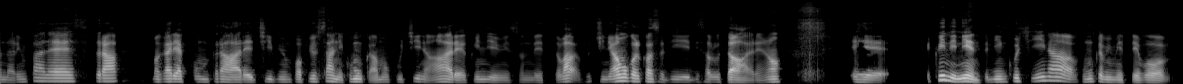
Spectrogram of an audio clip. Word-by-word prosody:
andare 105 Hz, 0 st, -13 dB
in 120 Hz, -, -12 dB
palestra, 145 Hz, -1 st, +1 dB, 0.3 s
magari 130 Hz, +1 st, +1 dB
a 125 Hz, -, +2 dB
comprare 120 Hz, -3 st, -1 dB
cibi 120 Hz, -1 st, -11 dB
un 115 Hz, -, -10 dB
po' 115 Hz, -1 st, -5 dB
più 135 Hz, -, -6 dB
sani, 130 Hz, -4 st, -1 dB
comunque 130 Hz, -3 st, -3 dB
amo 110 Hz, +1 st, -6 dB
cucinare, 115 Hz, -1 st, -1 dB
quindi 120 Hz, -3 st, -8 dB
mi 105 Hz, -1 st, -12 dB
son 105 Hz, +1 st, -20 dB
detto: 100 Hz, -1 st, -14 dB
"Va -, -, +3 dB
b -, -, -26 dB
cuciniamo 135 Hz, +7 st, +4 dB
qualcosa 135 Hz, -5 st, +1 dB
di 115 Hz, 0 st, -8 dB
di -, -, -20 dB
salutare, 105 Hz, -3 st, +1 dB
no." 120 Hz, +4 st, -1 dB, 0.6 s
E 115 Hz, -3 st, -3 dB, 0.3 s
e -, -, -18 dB
quindi 205 Hz, -8 st, +6 dB
niente, 130 Hz, -6 st, +7 dB
lì 125 Hz, +2 st, -1 dB
in 125 Hz, -, -5 dB
cucina, 160 Hz, 0 st, +1 dB
comunque 130 Hz, +3 st, -3 dB
mi 115 Hz, -, -2 dB
mettevo 105 Hz, -4 st, -2 dB
120 Hz, 180 wpm, -26 LUFS, 110-135 Hz, 0.6 s, niente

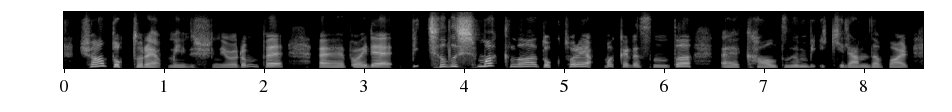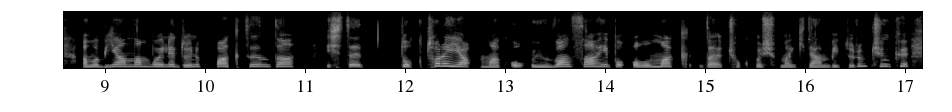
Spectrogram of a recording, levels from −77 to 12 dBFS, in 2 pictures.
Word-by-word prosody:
şu 270 Hz, -, +2 dB
an 335 Hz, -, +4 dB
doktora 220 Hz, -5 st, +4 dB
yapmayı 155 Hz, -3 st, -1 dB
düşünüyorum 150 Hz, -, -4 dB
ve, 225 Hz, -1 st, +8 dB, 0.4 s
eee, 175 Hz, -1 st, +3 dB
böyle, 210 Hz, +2 st, +5 dB, 0.2 s
bir 300 Hz, -, -9 dB
çalışmakla 275 Hz, -1 st, +7 dB
doktora 255 Hz, +4 st, 0 dB
yapmak 250 Hz, -1 st, -1 dB
arasında, 220 Hz, +3 st, 0 dB, 0.3 s
eee, 185 Hz, 0 st, -2 dB
kaldığım 200 Hz, +2 st, -4 dB
bir -, -, -9 dB
ikilem 190 Hz, +2 st, -3 dB
de 180 Hz, -, -2 dB
var 175 Hz, +4 st, +2 dB, 0.3 s
ama 235 Hz, +2 st, -1 dB
bir 225 Hz, -, -8 dB
yandan, 265 Hz, 0 st, -1 dB
böyle, 255 Hz, -2 st, -2 dB
dönüp 235 Hz, +3 st, -4 dB
baktığında, 255 Hz, 0 st, -1 dB, 0.3 s
işte, 250 Hz, -1 st, +1 dB, 0.4 s
doktora 330 Hz, +7 st, 0 dB
yapmak, 205 Hz, -9 st, 0 dB
o 230 Hz, -, -2 dB
ünvan 225 Hz, +5 st, -1 dB
sahibi 255 Hz, -3 st, -1 dB
olmak 230 Hz, +2 st, 0 dB, 0.3 s
da 190 Hz, -2 st, -1 dB
çok 185 Hz, -, -10 dB
hoşuma 175 Hz, 0 st, -3 dB
giden 170 Hz, 0 st, -5 dB
bir 175 Hz, 0 st, -7 dB
durum. 300 Hz, -, -6 dB
Çünkü, 290 Hz, -, -3 dB
230 Hz, 135 wpm, -26 LUFS, 195-255 Hz, 0.4 s, ve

